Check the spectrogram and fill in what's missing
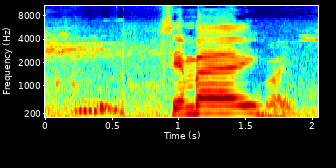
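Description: A Lahori pigeon at a pigeon sale gives a short, low coo, followed by a louder, sustained tonal call that may be a voice.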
